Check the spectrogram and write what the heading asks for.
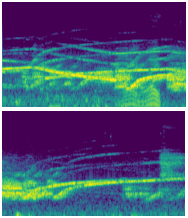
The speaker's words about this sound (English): Bro, hold on. Yeah, here we go. I mean, all I hear is sirens. Okay, let's wait for them to pass.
